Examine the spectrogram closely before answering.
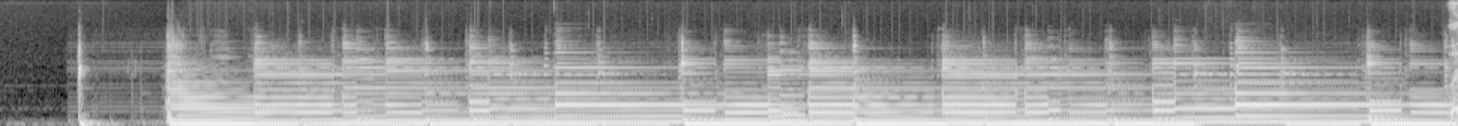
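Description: After a brief quiet moment, a song kicks in at full volume: steady, sustained guitar-like chords with a processed, slightly distorted tone and rhythmic accents, playing on without any vocals yet.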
